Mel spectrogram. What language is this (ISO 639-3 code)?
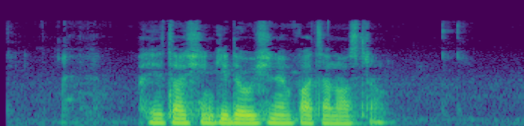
ron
